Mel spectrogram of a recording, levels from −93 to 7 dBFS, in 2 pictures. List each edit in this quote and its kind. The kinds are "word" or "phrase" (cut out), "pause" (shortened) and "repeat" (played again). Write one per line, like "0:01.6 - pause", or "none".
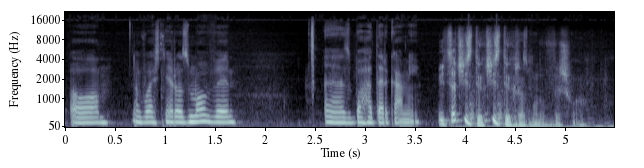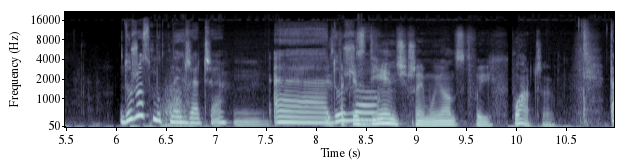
0:04.2 - repeat
0:06.0 - pause
0:08.9 - word
0:09.5 - word
0:09.9 - phrase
